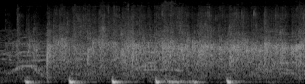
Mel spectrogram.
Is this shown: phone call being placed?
no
